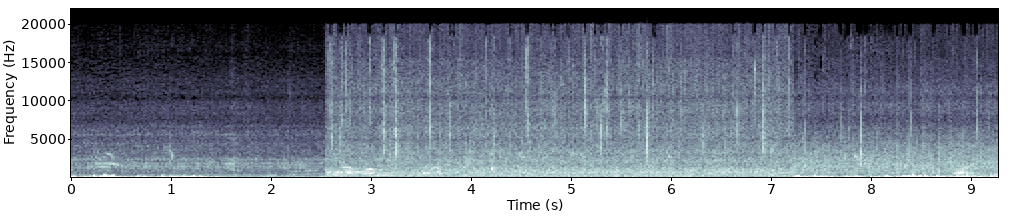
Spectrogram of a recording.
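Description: Rain falls outdoors around an open-air cooking spot where achari pulao is being made, a steady loud hiss of drops on surfaces, with a voice talking at the start and end.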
